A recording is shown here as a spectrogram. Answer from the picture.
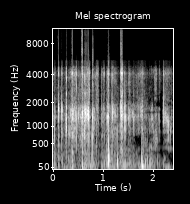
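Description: Handling noise from a webcam being picked up and moved: fingers rubbing and knocking against it close to the microphone, a rapid, irregular series of clicks and scrapes.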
